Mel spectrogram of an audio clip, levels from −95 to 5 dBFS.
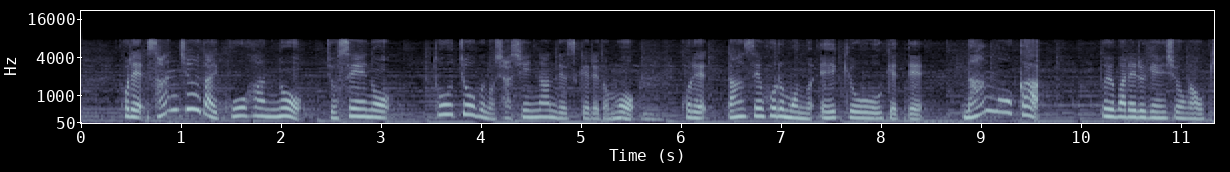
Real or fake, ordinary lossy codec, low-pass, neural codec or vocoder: real; none; none; none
